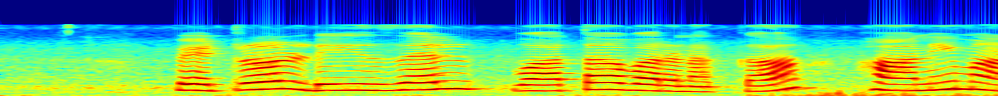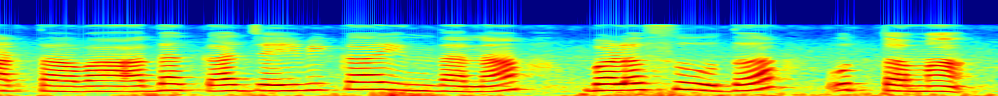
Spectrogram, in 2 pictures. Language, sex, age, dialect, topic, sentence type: Kannada, female, 36-40, Dharwad Kannada, agriculture, statement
